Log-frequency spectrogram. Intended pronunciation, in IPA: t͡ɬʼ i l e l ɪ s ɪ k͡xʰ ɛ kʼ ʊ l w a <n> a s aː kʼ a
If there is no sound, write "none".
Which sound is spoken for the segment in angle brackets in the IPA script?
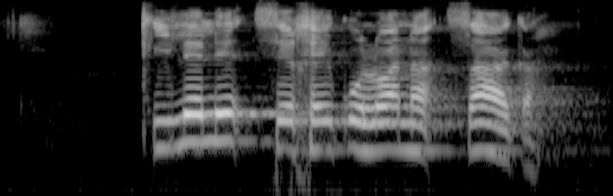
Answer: n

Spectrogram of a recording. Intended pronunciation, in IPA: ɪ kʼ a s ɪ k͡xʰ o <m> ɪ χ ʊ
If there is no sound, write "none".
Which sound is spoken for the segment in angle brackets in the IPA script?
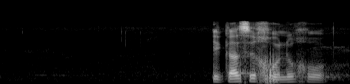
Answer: n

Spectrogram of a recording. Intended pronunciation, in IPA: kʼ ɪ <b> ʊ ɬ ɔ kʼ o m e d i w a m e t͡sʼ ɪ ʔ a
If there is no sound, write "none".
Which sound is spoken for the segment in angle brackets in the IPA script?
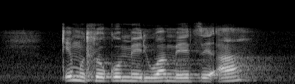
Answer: m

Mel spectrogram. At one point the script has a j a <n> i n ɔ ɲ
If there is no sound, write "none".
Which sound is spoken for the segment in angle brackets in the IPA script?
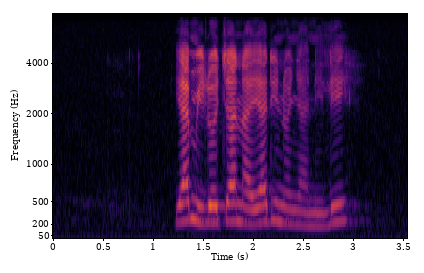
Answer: d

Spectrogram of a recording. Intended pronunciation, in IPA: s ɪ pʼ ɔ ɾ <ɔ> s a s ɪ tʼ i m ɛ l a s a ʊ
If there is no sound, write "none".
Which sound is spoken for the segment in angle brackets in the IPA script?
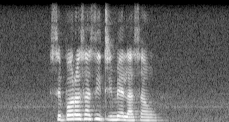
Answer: ɔ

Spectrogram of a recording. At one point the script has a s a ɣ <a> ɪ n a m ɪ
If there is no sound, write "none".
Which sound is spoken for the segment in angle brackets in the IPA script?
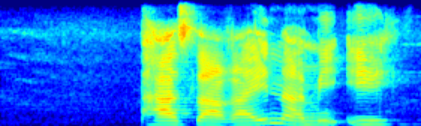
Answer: a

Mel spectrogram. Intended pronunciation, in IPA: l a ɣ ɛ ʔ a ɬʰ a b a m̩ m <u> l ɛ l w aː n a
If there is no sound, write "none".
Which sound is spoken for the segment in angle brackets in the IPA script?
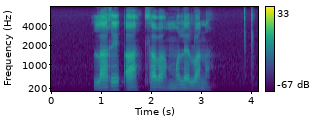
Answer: ʊ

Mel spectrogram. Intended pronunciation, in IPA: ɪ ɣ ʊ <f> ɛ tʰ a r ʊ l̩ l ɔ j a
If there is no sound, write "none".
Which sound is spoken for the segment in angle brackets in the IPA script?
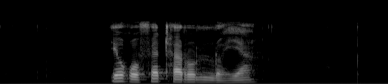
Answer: f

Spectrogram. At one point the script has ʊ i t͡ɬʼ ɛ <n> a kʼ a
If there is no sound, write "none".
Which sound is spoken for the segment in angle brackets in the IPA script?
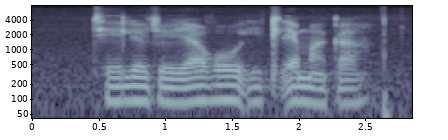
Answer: m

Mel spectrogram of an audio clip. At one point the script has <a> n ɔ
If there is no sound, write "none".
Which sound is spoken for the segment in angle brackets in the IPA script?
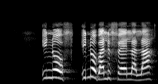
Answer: i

